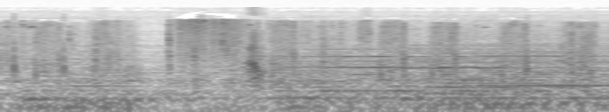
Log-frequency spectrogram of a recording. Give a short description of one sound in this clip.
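Magic fire crackles and whooshes.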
